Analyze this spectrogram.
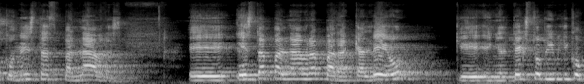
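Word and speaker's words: παρακαλέω: Esta palabra confortar viene de una palabra griego que se pronuncia como parakaleo.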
